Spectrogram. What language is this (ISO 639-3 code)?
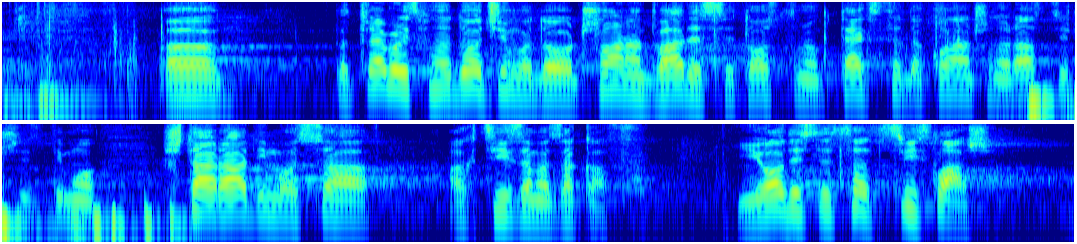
srp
